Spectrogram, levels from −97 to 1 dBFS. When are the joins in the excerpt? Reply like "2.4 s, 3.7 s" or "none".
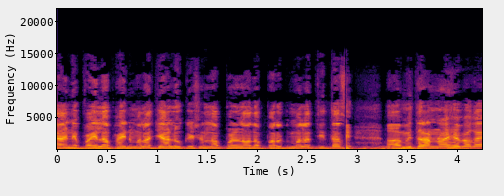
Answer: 3.1 s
